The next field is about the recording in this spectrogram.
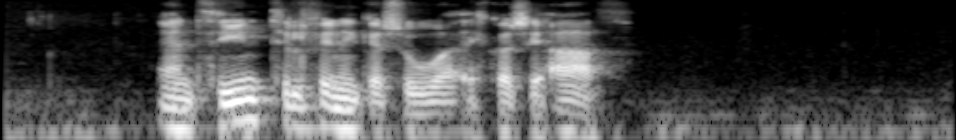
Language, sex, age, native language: Icelandic, male, 50-59, Icelandic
